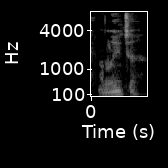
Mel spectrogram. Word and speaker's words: Lolita: Loletta. There we go. My bad. Lolita.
